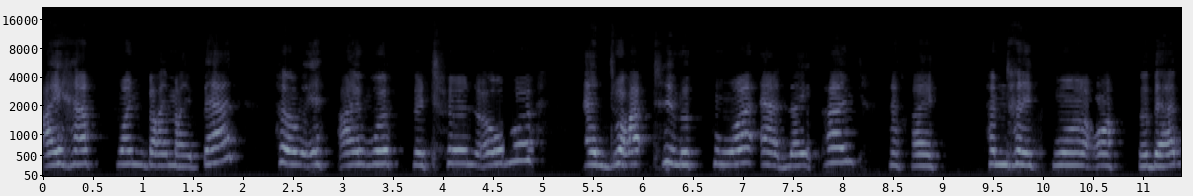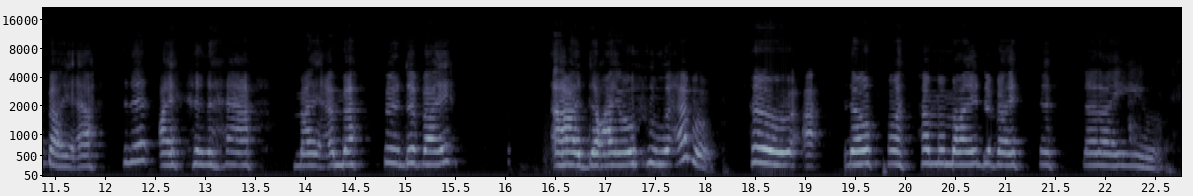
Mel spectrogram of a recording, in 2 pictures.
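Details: Dysarthria in a 22-year-old woman with spastic quadriplegic cerebral palsy affecting her whole body, including her speech; her right side is impaired, she uses a walker or wheelchair and needs help with daily tasks.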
